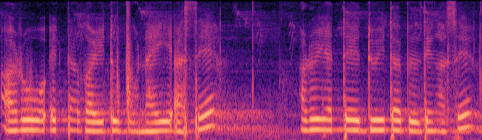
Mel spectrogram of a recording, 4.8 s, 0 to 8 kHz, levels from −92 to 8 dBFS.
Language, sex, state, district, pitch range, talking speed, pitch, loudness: Nagamese, female, Nagaland, Dimapur, 200-225 Hz, 135 wpm, 215 Hz, -12 LUFS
